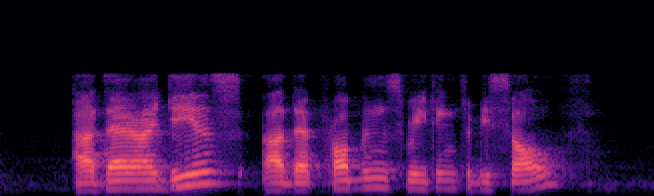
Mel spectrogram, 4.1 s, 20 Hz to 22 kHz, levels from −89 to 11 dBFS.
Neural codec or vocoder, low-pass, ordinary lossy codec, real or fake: codec, 32 kHz, 1.9 kbps, SNAC; 5.4 kHz; none; fake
